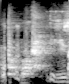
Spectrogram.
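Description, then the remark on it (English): Dogs bark loudly in a quick, overlapping burst, with sharp yips mixed into the barking, all within about a second. “Your dogs, they like that.”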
